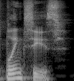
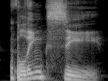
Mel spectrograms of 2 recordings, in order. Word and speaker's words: Blinksy: it's his name is blinksies no that's not it that's not at all how you pronounce it blink c there we go bli and ksy blinksy uh the priest looks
